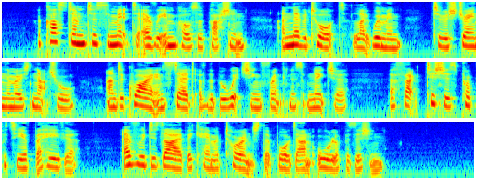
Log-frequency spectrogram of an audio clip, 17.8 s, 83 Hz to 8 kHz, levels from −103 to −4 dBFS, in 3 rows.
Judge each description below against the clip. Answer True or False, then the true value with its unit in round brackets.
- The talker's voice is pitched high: True (210 Hz)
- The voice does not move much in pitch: False (3.2 semitones)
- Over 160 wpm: False (140 wpm)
